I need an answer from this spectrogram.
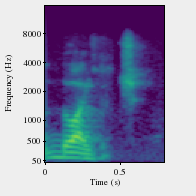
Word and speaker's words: Deutsch: EU is oi. Yeah. So doi and TSCH is ch. So Deutsch. Deutsch.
